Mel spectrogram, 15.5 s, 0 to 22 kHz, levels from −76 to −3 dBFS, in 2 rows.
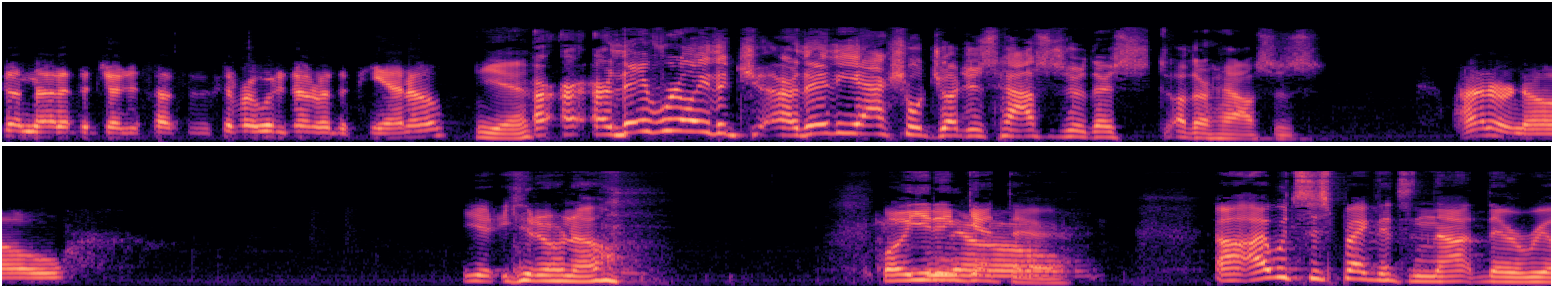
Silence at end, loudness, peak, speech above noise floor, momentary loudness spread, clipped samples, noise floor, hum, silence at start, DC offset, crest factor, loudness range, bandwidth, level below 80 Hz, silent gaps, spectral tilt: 0 s; -19 LUFS; 0 dBFS; 41 dB; 9 LU; under 0.1%; -60 dBFS; none; 0 s; under 0.1%; 20 dB; 6 LU; 11 kHz; -66 dBFS; none; -4 dB/octave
